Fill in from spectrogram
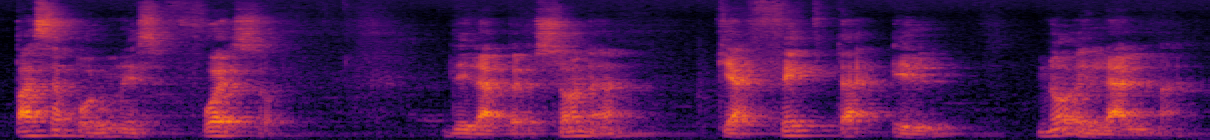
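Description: A man's voice: on the low side, very echoey. A man with an Argentine Spanish accent giving a religious lecture, telling stories and asking rhetorical questions as he teaches. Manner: storytelling with rhetorical questions, animated. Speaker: rabbi teaching a class.

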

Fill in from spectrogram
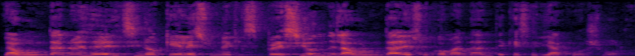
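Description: A man's voice: sits high, quick pace. A man with a Rioplatense Spanish accent teaching a Torah class, explaining ideas and asking the students questions. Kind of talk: religious class. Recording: echoey room.

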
